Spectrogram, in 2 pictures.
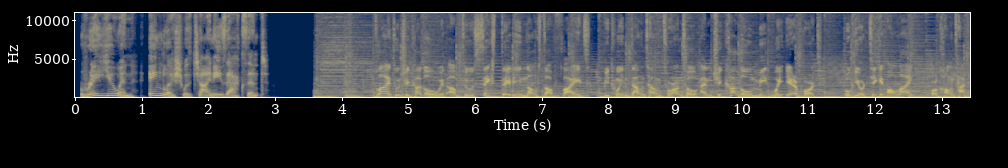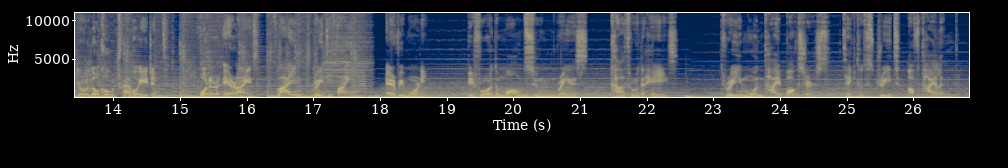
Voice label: Eng Mandarin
